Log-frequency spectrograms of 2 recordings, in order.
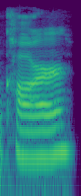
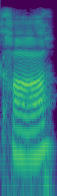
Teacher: sometimes students will leave off the final sounds so car would be just caw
